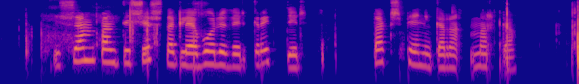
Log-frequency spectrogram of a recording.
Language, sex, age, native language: Icelandic, male, 11, Icelandic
